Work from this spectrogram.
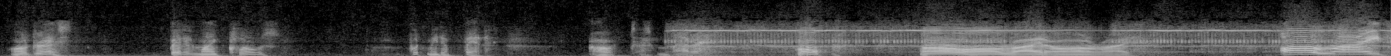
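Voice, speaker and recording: A stubborn hard drinker in an old radio play. The voice is high and sharp, swinging widely as it blusters and mutters. The recording is dull and a little noisy. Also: male voice, full character voice. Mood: groggy, groaning. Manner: blustering, broken, muttering phrases. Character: stubborn, reckless, hard-drinking man, woozy and groaning. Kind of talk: 1940s radio drama acting.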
